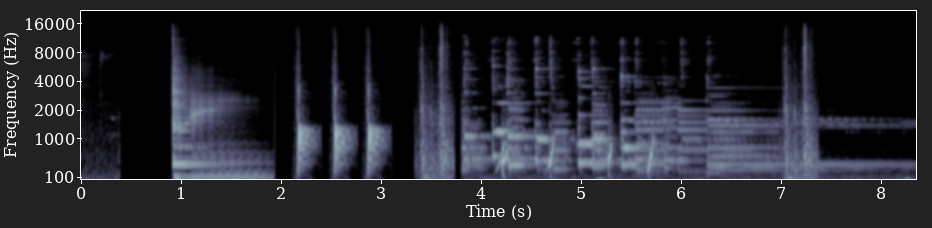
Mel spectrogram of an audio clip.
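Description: Short, playful channel intro jingle: a held chord, three quick plops, then a bouncy run of notes with sliding pitches that ends on a held chord.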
